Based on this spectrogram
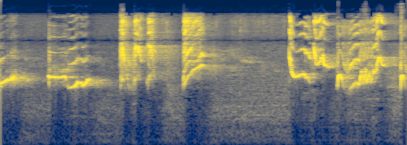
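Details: Oriental magpie-robin, a kacer in strong voice for training songbirds: a clear sliding whistle, sharp high clicks, then a bright rising-and-falling warble.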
